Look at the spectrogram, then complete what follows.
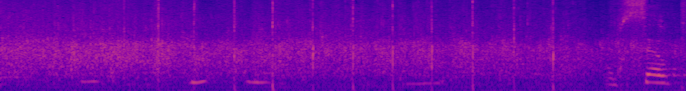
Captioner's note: audience applauding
